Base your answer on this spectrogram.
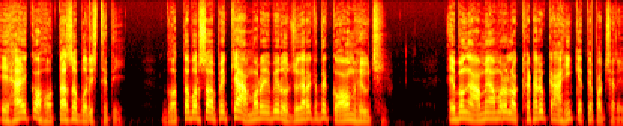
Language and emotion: Odia, disgusted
